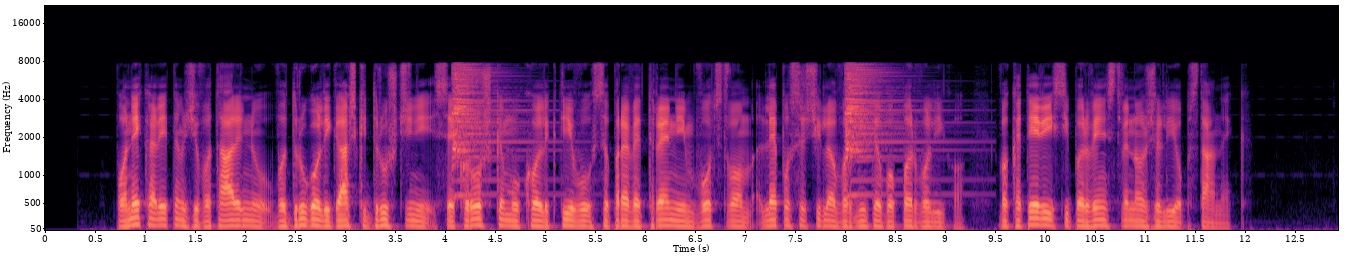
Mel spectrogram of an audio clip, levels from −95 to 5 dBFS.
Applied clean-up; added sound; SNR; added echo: none; Gong; 8 dB; none.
